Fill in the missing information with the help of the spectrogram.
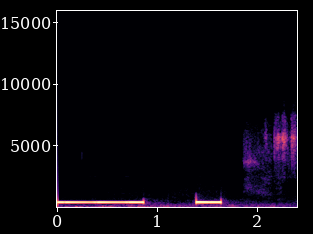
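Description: telephone ringing tone

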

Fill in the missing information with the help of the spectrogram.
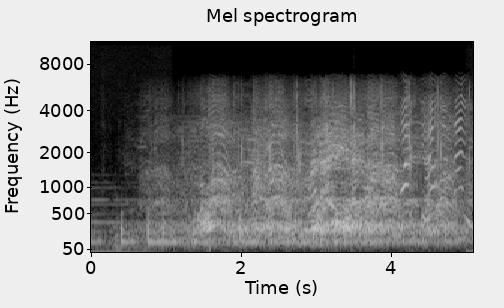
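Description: crowd of demonstrators chanting

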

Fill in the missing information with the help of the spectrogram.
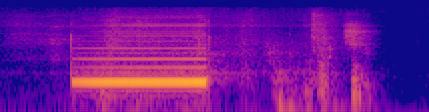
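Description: telephone ringing tone

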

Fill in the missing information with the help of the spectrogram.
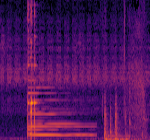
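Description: wine glasses clinking

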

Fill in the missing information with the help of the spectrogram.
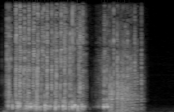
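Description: dice being rolled

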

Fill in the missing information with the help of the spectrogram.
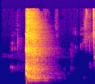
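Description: sneeze

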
